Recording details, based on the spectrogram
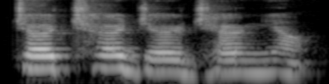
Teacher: these sounds originate from the talu region, which is the hard palate. In Sanskritam, they are called talavyaha. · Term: palatals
